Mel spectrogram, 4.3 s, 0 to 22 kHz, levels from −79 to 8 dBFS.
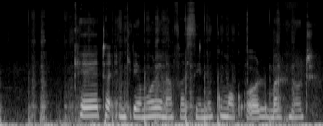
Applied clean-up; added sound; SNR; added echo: none; Writing; 1 dB; none.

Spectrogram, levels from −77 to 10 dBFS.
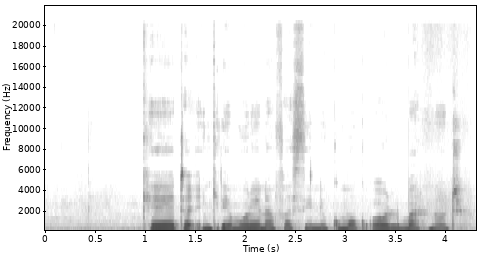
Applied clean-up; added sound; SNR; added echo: none; none; none; none.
